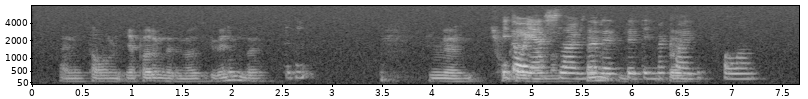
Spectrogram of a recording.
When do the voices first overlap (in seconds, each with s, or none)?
4.7 s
